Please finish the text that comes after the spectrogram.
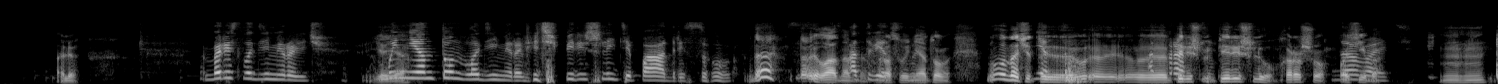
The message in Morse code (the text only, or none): none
